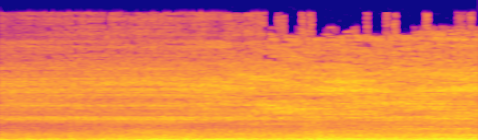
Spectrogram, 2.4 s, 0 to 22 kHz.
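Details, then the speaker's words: Dodge Caliber SRT-4 boost leak test with a home-made 3-inch tester and portable air tank, engine off: quiet steady hiss of escaping air, seeming to come from the throttle body; pressure drops back to 0. "You guys hear that? I hear something. So it sounds like it's coming from my throttle body"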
